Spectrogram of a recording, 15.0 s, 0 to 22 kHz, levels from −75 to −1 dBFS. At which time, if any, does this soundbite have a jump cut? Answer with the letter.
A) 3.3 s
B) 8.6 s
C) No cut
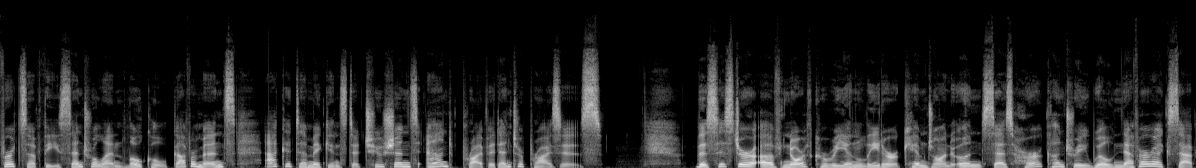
C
